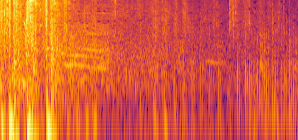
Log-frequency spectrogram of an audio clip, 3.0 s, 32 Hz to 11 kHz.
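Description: Machine gun fire bursts from a bunker nest in the video game Battlefield 5, a loud rapid volley at the start that quickly gives way to fainter scattered shots and ambient battle noise.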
